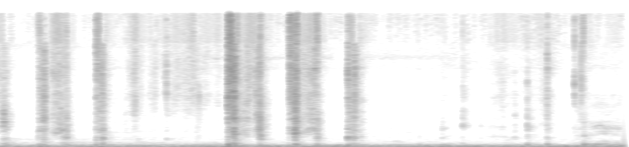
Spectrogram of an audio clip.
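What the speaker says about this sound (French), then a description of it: "Et je vais piger une carte pour répondre à votre question." Tarot cards being handled and drawn from a deck, a run of crisp papery flicks and riffles at close range, repeated in short bursts over a steady low hum.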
